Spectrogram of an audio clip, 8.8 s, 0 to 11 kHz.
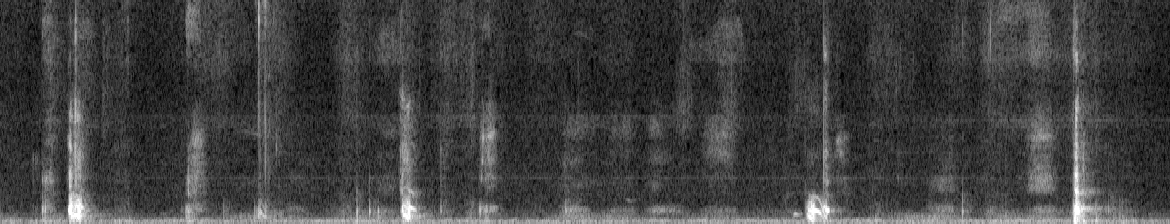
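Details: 3-month-old baby boy's hiccups: four brief, sharp, jerky voiced catches spaced a few seconds apart in a quiet room.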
